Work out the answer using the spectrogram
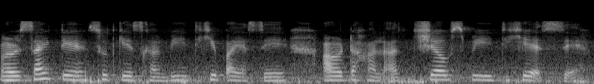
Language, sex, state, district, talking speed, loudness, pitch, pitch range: Nagamese, female, Nagaland, Dimapur, 140 wpm, -22 LUFS, 195 Hz, 175-210 Hz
